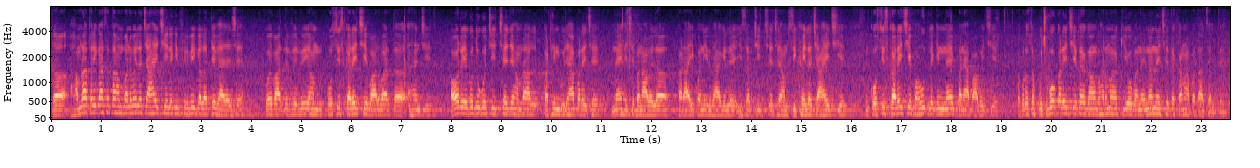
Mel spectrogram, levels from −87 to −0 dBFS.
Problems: constant background noise, background conversations at intervals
